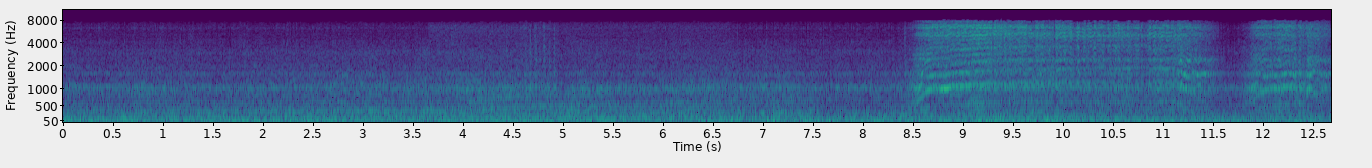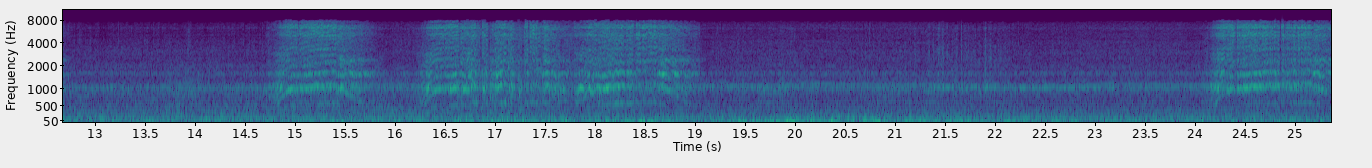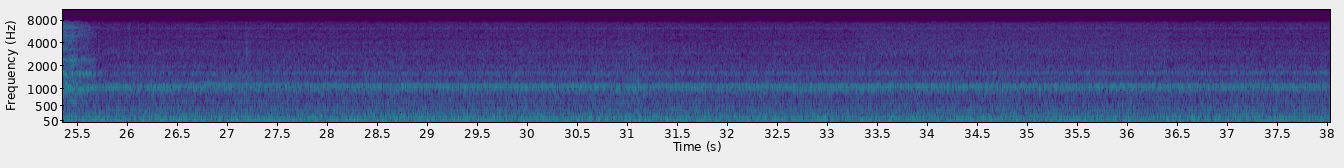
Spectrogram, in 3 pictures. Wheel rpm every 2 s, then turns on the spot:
0, 0, 10, 0, 100, 110, 30, 40, 100, 50, 10, 0, 80, 0, 0, 0, 0, 0, 0.
4-6 12-14 20-22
